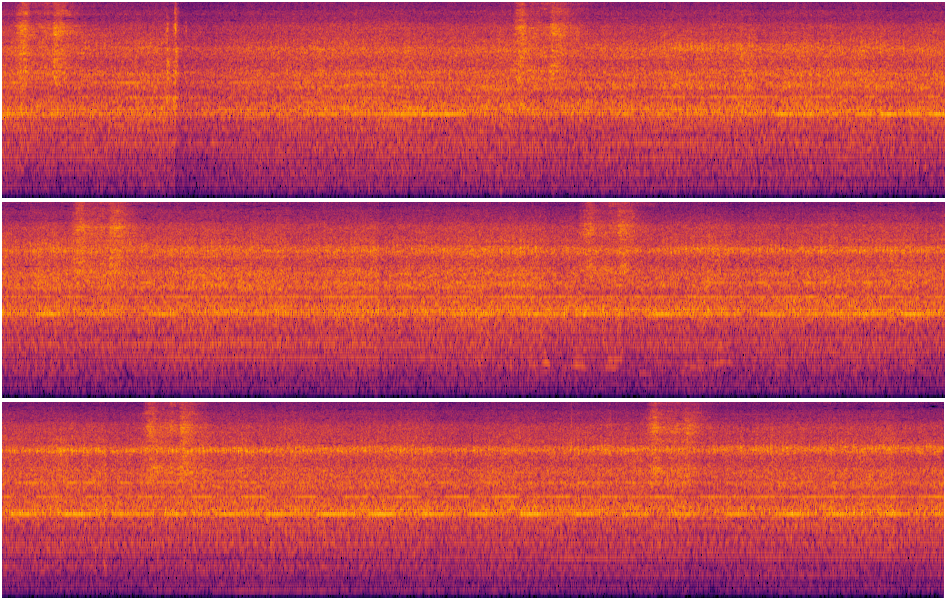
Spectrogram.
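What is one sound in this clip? A diesel engine rumbles steadily as a rail vehicle rolls past.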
